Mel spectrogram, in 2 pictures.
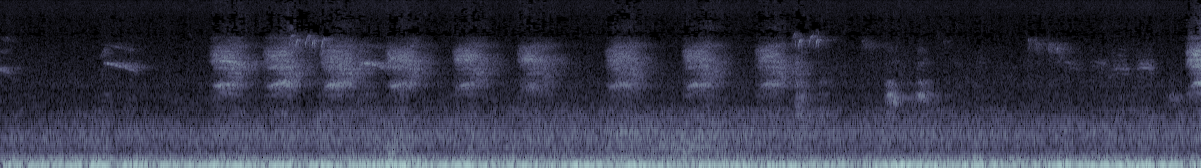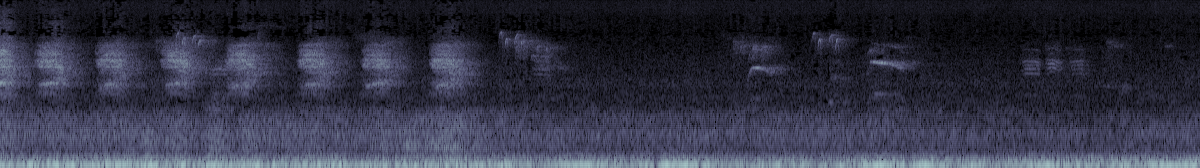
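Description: A bird calling in two runs of about ten short, high, evenly repeated notes, each run lasting about five seconds, with a few single chirps between. A steady low hum runs underneath.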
